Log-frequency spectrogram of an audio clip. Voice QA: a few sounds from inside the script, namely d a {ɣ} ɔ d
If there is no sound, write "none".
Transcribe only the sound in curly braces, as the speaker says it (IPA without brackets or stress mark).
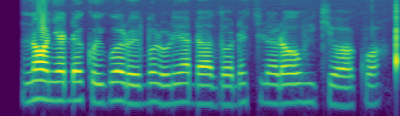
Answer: ð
